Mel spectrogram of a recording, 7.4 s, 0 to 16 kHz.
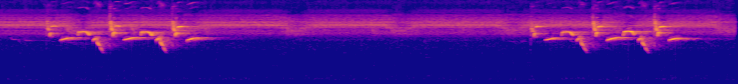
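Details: Carolina wren singing on a back deck in Manchester/Ballwin, St. Louis County, eastern Missouri, on July 26, 2018; two bursts of rapid, ringing, repeated phrases about four seconds apart, over a steady high insect hiss.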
